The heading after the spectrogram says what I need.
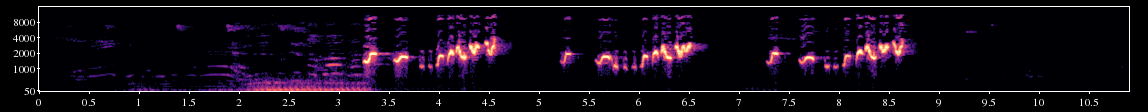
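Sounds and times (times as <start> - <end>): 
white-rumped shama whistled song: 3.3 - 6.6, 7.3 - 8.8.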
